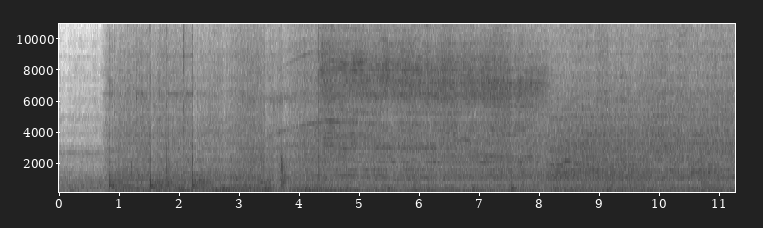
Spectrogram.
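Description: Restoration-site work noise: scattered knocks and clatter of tools and timber over a steady machine hum, starting abruptly about a second in. A high hiss joins from about four to eight seconds in.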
